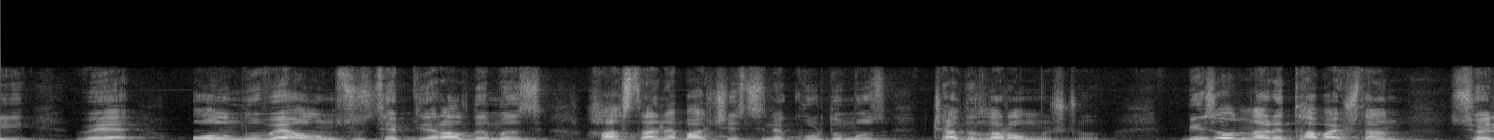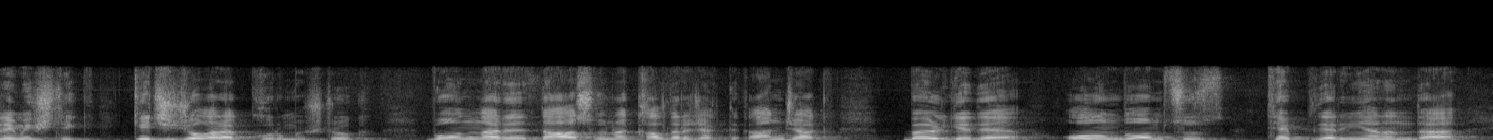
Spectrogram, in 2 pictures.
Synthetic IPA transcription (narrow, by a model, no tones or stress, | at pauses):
vɛ | o̞lˠumlˠuvɛo̞lˠumsuzt̪ʰɛp̚cʲilʲɛɾalˠd̪ɯːmɯz | hast̪ʰaːnɛbaxt͡ʃʰesinɛkʰuɾd̪uːmuz̥t͡ʃʰad̪ɯlˠaɾo̞lˠmuʃt̪ʰṵ | bizo̞nlˠaɾɯt̪ʰabaʃt̪ʰansø̞jlʲe̞miʃt̪ʰic | ɟ̥e̞t͡ʃʰid͡ʒio̞lˠaɾakʰːuɾumuʃt̪ʰuk | vɛo̞nlˠaɾɯd̪aɦaso̞nɾakʰalˠd̪ɯɾad͡ʒak̚t̪ʰɯkand͡ʒak | bø̞lʲɟed̪ɛo̞lˠumlˠuomsuz | t̪ʰɛp̚cʲilʲeɾinjanɯnd̪a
